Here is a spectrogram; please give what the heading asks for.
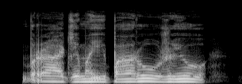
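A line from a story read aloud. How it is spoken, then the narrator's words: Roaring, moved to tears. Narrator (Russian): взревел Эндрю Брас, у которого даже уголки глаз подозрительно заблестели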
